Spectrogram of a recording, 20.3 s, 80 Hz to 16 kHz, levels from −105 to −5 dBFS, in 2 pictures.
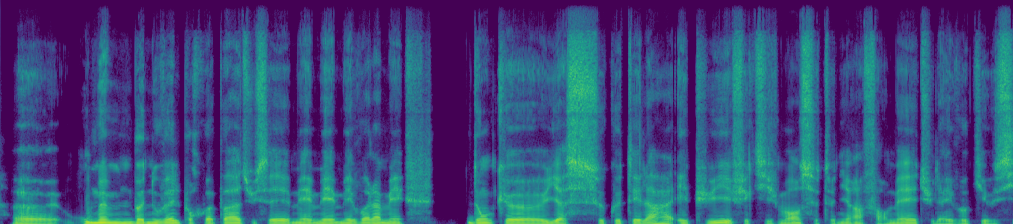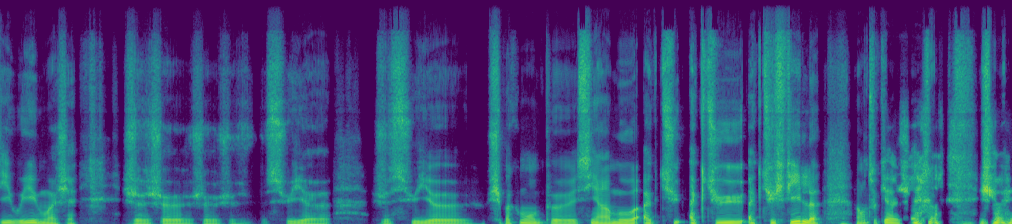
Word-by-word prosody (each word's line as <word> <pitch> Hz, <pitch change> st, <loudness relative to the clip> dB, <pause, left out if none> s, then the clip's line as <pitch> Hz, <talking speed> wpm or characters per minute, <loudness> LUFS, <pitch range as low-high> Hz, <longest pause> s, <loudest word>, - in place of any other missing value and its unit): heu, 80 Hz, 0 st, -1 dB, 0.2 s
ou 120 Hz, -, +3 dB
même 100 Hz, 0 st, +7 dB
une 85 Hz, -1 st, +2 dB
bonne 85 Hz, 0 st, +3 dB
nouvelle, 100 Hz, +8 st, +3 dB
pourquoi -, -, -4 dB
pas, 100 Hz, +1 st, +3 dB
tu -, -, -8 dB
sais. 85 Hz, 0 st, +1 dB
Mais 75 Hz, +2 st, -1 dB
mais 85 Hz, +2 st, +1 dB
mais 85 Hz, +2 st, 0 dB
voilà, 105 Hz, +7 st, +1 dB
mais 80 Hz, -3 st, -1 dB, 0.6 s
donc, 95 Hz, -1 st, -1 dB
heu, 80 Hz, -2 st, +3 dB
il -, -, 0 dB
y 80 Hz, -, +3 dB
a 80 Hz, -, 0 dB
ce -, -, +1 dB
côté-là. 90 Hz, -, -2 dB
Et 90 Hz, -, -2 dB
puis, 95 Hz, +6 st, -1 dB
effectivement, 75 Hz, -2 st, -3 dB
se -, -, -1 dB
tenir 80 Hz, +3 st, -7 dB
informé, 75 Hz, +4 st, -2 dB
tu -, -, -9 dB
l'as 70 Hz, 0 st, -8 dB
évoqué 70 Hz, +1 st, -7 dB
aussi. 80 Hz, +10 st, -1 dB
Oui, 100 Hz, +4 st, +2 dB
moi, 75 Hz, -4 st, -1 dB
j'ai 75 Hz, +1 st, -4 dB, 0.5 s
je 75 Hz, 0 st, -3 dB
je 70 Hz, 0 st, -2 dB
je 70 Hz, -, -8 dB
je 65 Hz, -, -13 dB, 0.3 s
suis, 75 Hz, -1 st, -3 dB
heu 65 Hz, -1 st, -5 dB, 0.4 s
je 70 Hz, -, -9 dB
suis, 75 Hz, +3 st, -2 dB
heu, 70 Hz, +1 st, -1 dB, 0.2 s
je -, -, 0 dB
sais -, -, 0 dB
pas 110 Hz, -, -2 dB
comment 95 Hz, -6 st, 0 dB
on 75 Hz, -, -3 dB
peut 80 Hz, +1 st, -2 dB
essayer 80 Hz, +1 st, +1 dB
un 75 Hz, 0 st, +2 dB
mot 85 Hz, +2 st, +3 dB
actu -, -, -1 dB
actu 95 Hz, -1 st, +3 dB
actuphile? 140 Hz, -, +5 dB, 0.4 s
En -, -, -2 dB
tout -, -, -5 dB
cas, 100 Hz, -, +4 dB
j'ai 80 Hz, -, +2 dB, 0.6 s
j'ai 115 Hz, -, +7 dB
80 Hz, 180 wpm, -26 LUFS, 75-90 Hz, 0.6 s, même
